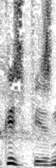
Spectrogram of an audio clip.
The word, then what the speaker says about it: CRISPR: Sí, es el CRISPR. – Que siempre lo pronunciamos mal. – No es un CRISPR, lo has dicho perfectamente.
